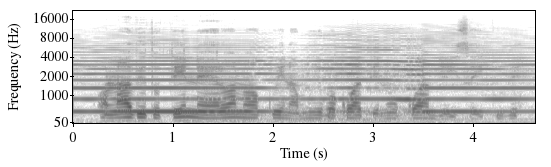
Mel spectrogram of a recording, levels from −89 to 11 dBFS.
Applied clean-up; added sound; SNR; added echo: none; Bowed string instrument; -4 dB; none.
